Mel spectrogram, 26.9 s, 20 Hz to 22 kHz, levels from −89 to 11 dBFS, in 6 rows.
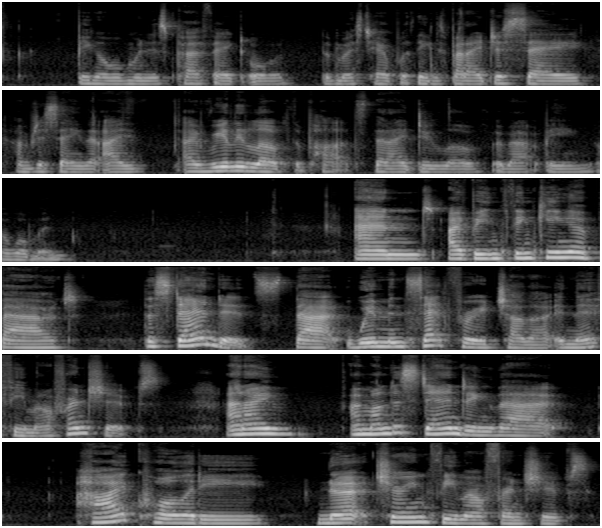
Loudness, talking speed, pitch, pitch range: -21 LUFS, 130 wpm, 165 Hz, 145-215 Hz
